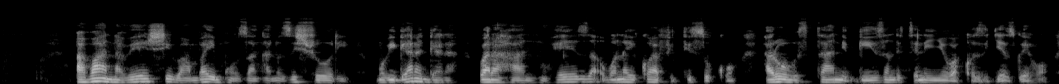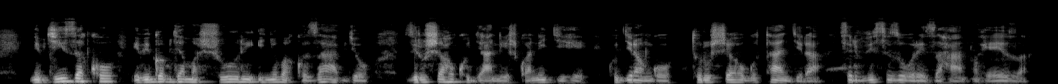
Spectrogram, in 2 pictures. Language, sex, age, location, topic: Kinyarwanda, male, 18-24, Kigali, education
